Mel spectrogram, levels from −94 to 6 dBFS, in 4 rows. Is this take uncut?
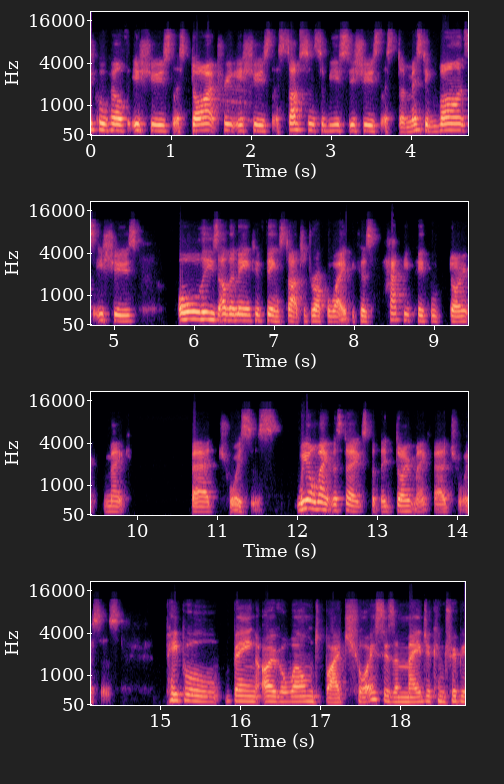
no; 1 cut; at 14.9 s

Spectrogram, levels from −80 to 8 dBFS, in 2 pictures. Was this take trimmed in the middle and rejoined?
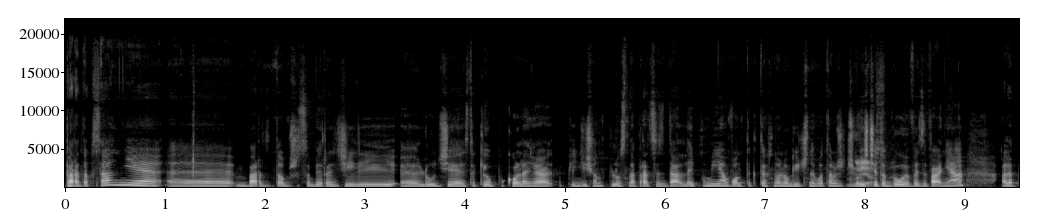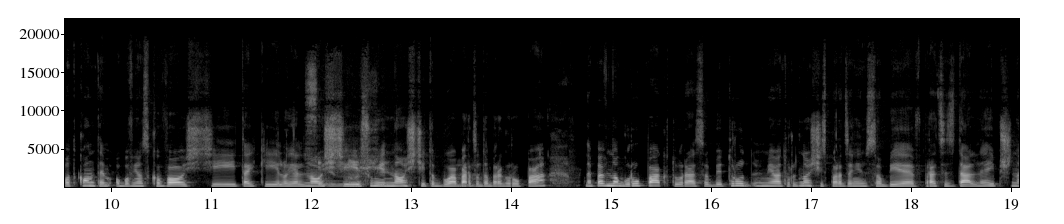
no; 0 cuts

